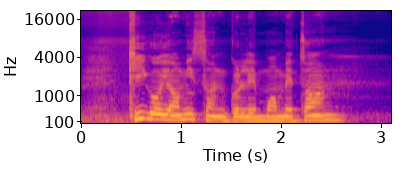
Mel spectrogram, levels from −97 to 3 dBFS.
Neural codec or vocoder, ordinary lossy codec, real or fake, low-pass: none; none; real; none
